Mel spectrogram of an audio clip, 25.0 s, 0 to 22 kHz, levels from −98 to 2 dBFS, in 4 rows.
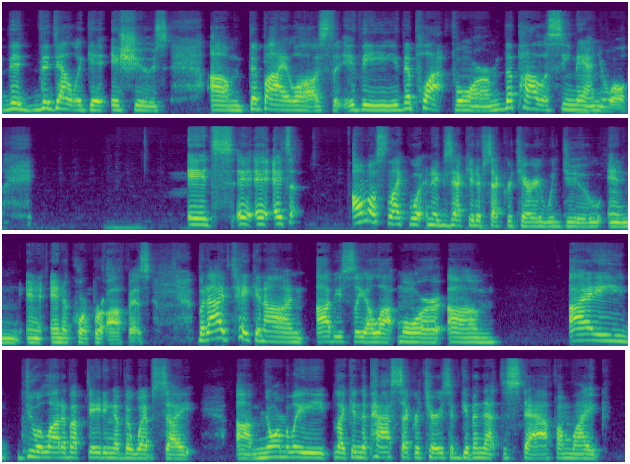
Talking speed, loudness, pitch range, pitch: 150 wpm, -16 LUFS, 155-185 Hz, 165 Hz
